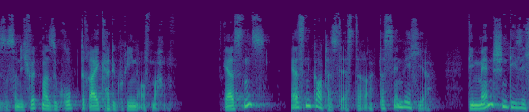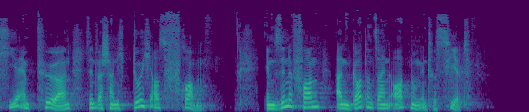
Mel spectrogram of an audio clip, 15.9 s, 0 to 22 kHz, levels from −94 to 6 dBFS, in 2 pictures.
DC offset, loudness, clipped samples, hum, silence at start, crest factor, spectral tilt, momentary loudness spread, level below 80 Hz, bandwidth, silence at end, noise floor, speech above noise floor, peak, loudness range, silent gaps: under 0.1%; -32 LUFS; under 0.1%; none; 0 s; 20 dB; -6.5 dB/octave; 14 LU; -70 dBFS; 13.5 kHz; 0.85 s; under -90 dBFS; over 59 dB; -12 dBFS; 4 LU; 2.74-3.29 s, 4.29-4.37 s, 6.94-7.03 s, 11.33-11.46 s, 11.83-11.90 s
